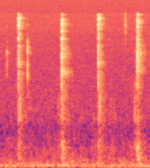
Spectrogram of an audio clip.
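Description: Near silence with faint, evenly spaced ticks, about two a second.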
